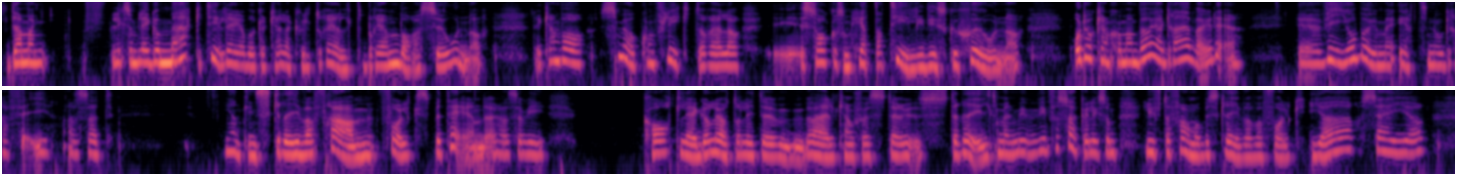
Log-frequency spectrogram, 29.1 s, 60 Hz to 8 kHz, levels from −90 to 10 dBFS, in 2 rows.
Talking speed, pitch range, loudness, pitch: 140 wpm, 185-240 Hz, -33 LUFS, 205 Hz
